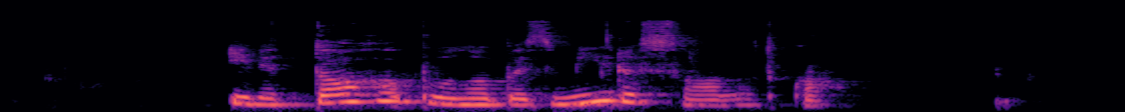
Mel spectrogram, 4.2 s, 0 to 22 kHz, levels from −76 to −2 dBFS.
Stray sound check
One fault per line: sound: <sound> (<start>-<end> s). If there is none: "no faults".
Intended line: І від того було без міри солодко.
no faults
